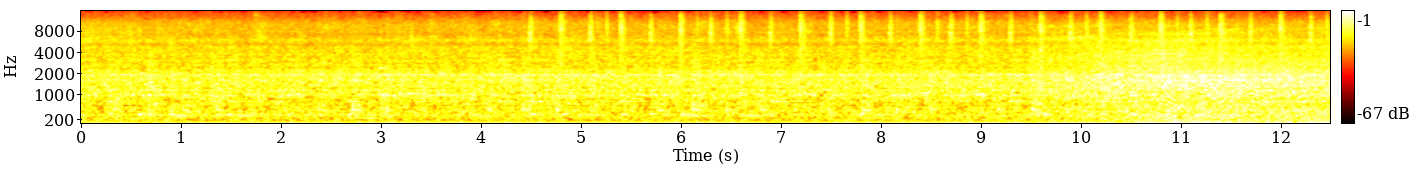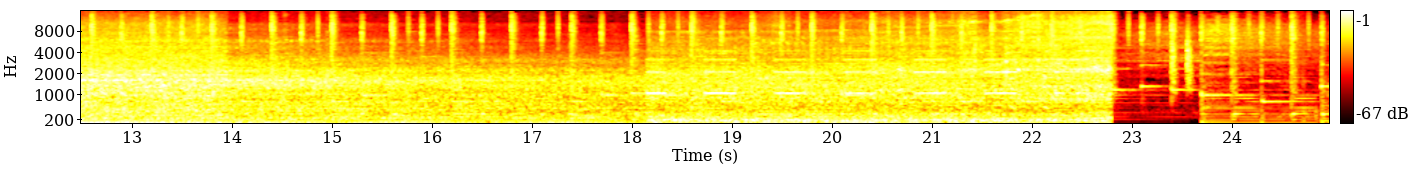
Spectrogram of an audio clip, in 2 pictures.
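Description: Heavy truck engine running steadily, growing louder from about ten seconds in. From about eighteen seconds a reversing beeper sounds in regular short beeps, and both cut off suddenly just before the end.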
